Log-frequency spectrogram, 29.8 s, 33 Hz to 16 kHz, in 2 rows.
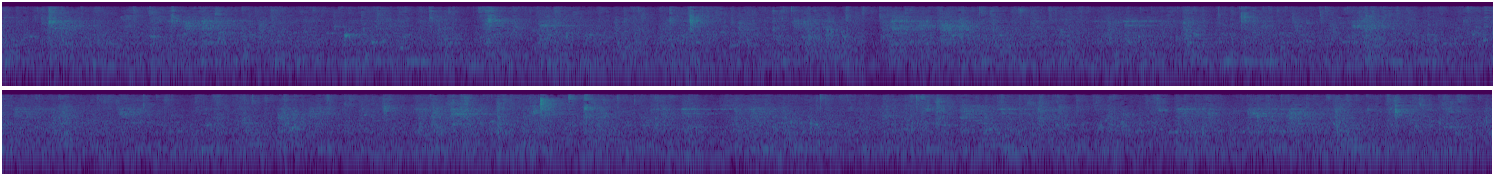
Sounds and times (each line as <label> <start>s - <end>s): water 0.0s - 29.8s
